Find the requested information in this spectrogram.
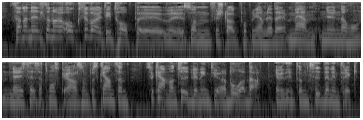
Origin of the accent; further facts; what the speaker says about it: Skåne, Sweden; now in Gothenburg, Sweden; Ja, fast jag är skåning.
